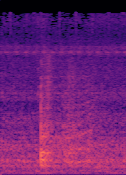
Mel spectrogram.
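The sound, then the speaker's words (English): A single short fart, a quick burst that fades almost at once, against a quiet background with no one talking. “That was a real fart.”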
